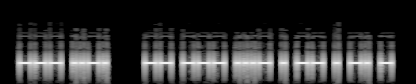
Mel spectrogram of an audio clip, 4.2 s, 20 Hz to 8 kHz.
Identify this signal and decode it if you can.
Morse code, heard as a keyed tone, about 32 wpm, 650 Hz. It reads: OF MOVEMENT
